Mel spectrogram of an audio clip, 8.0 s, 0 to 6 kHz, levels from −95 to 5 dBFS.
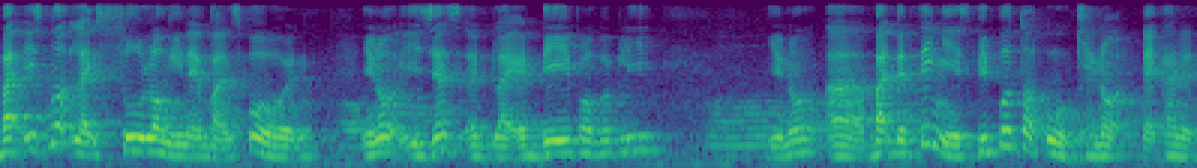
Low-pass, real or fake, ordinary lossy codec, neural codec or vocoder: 5.4 kHz; real; none; none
